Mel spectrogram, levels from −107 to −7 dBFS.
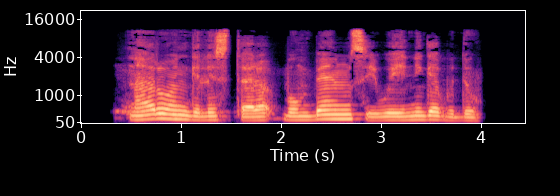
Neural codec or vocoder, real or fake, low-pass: none; real; 10.8 kHz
